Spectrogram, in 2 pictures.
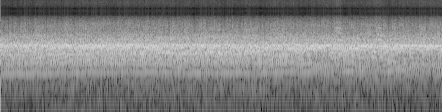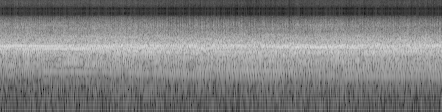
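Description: A motorcycle engine drones loudly up close, its pitch shifting as the rider works the throttle.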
